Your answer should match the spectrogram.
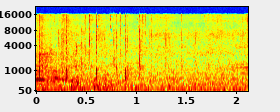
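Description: Steady outdoor street background noise with a few light, scattered hand claps.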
